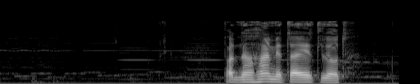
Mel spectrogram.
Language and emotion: Russian, neutral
